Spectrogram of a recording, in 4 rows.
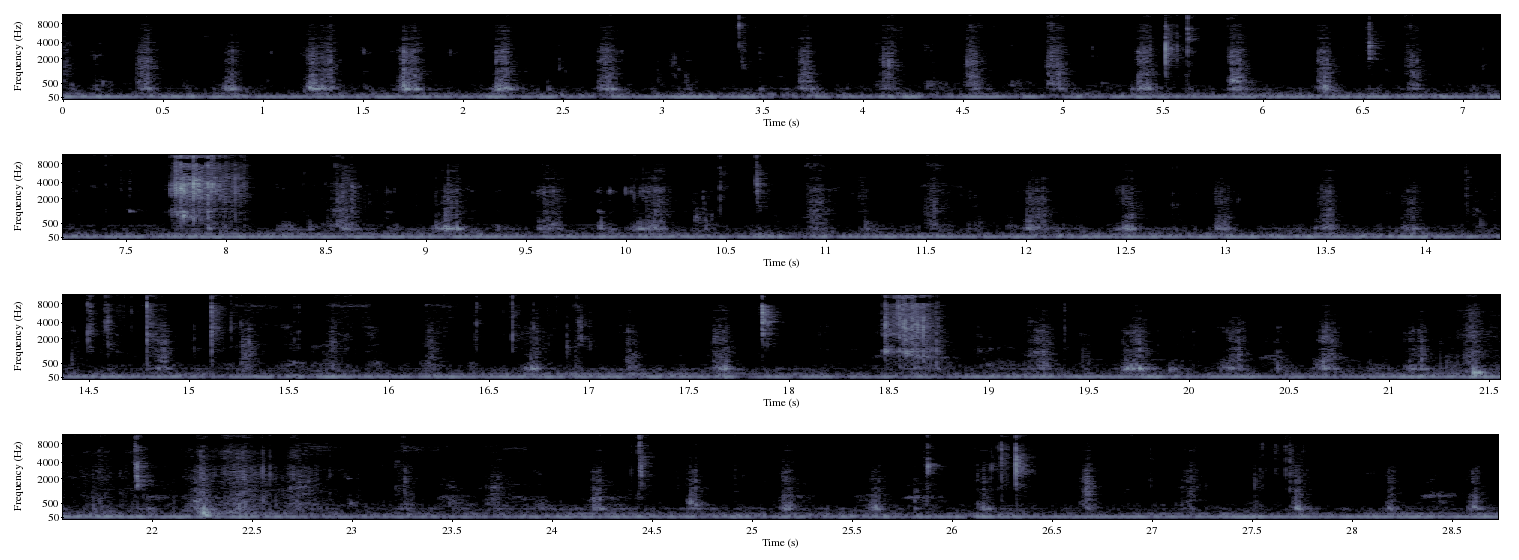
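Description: A person biting and chewing crisp raw lettuce leaves: a steady run of wet crunches, with louder crisp bites about 8 and 18 seconds in.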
